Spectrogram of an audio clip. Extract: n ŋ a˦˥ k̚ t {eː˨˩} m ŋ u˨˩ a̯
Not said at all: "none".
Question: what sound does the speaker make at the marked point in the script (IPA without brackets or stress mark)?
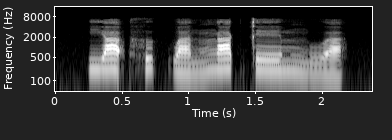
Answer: eː˧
